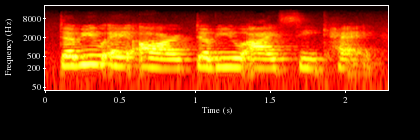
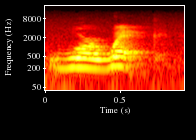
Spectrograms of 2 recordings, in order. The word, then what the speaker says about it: Warwick: sure there's a city in england called warwick it's spelled w-a-r-w-i-c-k but i would say as an american warwick but because i'm in england it's warwick same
